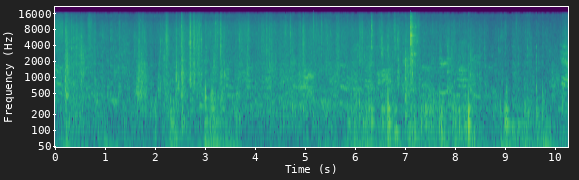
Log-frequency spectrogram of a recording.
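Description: A class of students getting up and leaving a classroom: chairs and desks knocking and scraping, footsteps and bags shuffling, with indistinct chatter. A sharp knock stands out about eight seconds in.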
